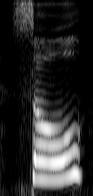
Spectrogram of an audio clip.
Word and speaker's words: Seoul: and the slogan is soul my soul yes in English if I pronounce it like that it Rhymes but um it sounds the same it's soul my soul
